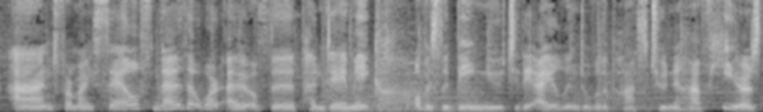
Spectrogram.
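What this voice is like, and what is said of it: Scottish accent. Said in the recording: “as you can tell from my accent. I'm obviously not from Alberta, but it definitely reminds me very much of Scotland”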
